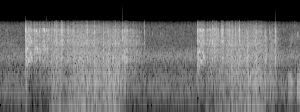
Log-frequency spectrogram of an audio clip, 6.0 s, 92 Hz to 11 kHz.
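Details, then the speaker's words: 1984 Honda Magna V65, very hard start, choke off: engine fires and revs raggedly for about two seconds, dies, catches again and falters; starts but won't take throttle, seemingly not getting enough fuel. "We can get her started, but we can't give her any gas. Now it's not getting enough gas, it sounds like."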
